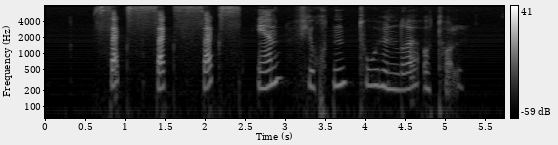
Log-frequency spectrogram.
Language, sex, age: Norwegian, female, 29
